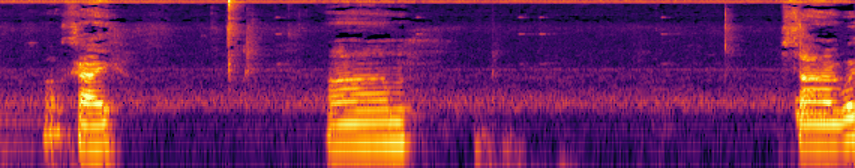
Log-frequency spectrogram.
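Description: A short electronic chime sounds from a television speaker several times.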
